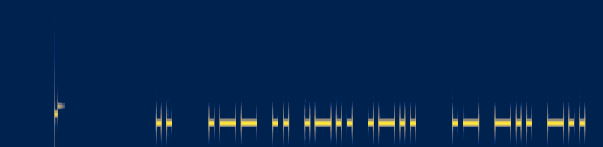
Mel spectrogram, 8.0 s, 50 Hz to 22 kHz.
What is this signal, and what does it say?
Morse code, heard as a keyed tone, about 17 wpm, 700 Hz. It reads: I WILL ADD
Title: Sentences from Top 1000 Words - Review Part 1 - 17wpm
